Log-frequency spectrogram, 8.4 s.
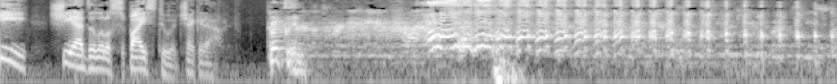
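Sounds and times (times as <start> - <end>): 
speech: 0.0 - 3.4, 4.4 - 5.8
baby laughing hysterically: 4.2 - 8.3.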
